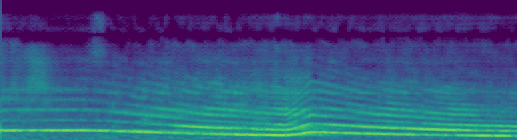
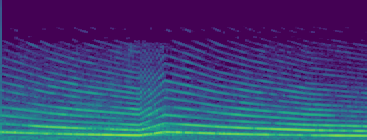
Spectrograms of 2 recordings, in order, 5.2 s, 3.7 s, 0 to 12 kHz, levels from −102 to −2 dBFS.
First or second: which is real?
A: second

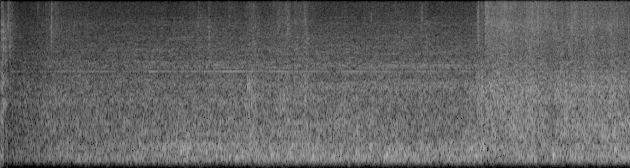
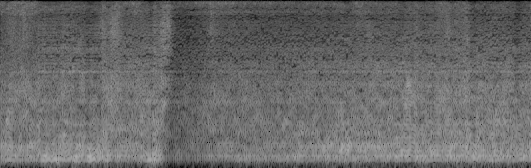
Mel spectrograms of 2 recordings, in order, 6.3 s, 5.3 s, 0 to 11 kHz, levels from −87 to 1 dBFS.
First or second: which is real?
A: first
